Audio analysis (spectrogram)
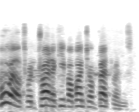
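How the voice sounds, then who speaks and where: An actor playing a bitter, defiant war veteran turned farmer in 1940s radio drama style, blunt, combative and folksy. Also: male voice, high voice, sing-song, quick pace, bright, forceful tone, full character voice. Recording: noisy old-time radio recording.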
